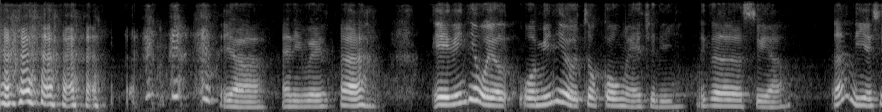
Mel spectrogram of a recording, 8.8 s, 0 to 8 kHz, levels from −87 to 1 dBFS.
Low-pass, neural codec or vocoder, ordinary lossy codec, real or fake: 7.2 kHz; codec, 16 kHz, 4.8 kbps, FACodec; Opus, 16 kbps; fake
